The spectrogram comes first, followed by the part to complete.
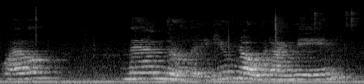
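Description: An amateur actress in a staged radio drama reading, playing a shy young woman who speaks hesitantly and softly, full of self-doubt. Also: on the high side, slow pace, a little hiss or hum. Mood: flustered. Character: shy, timid young female paid companion. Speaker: amateur readers theater actress. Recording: echoey hall, far from mic.

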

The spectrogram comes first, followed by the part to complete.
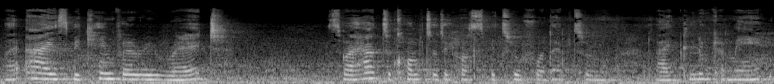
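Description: Hoarse woman vlogging in an echoey hospital. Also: a little high, fairly even intonation, a little slow, background noise. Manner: chatty, explains step by step. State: hoarse with sore throat. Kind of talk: casual vlog to camera. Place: hospital waiting area, indoors. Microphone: phone at arm's length. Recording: echoey room, loud background ambience.

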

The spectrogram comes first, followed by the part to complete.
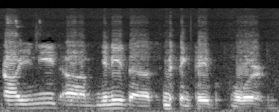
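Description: A man's voice: mid-range voice, normal speed, recorded from a distance, dull audio. A young man in a casual gaming chat, hesitant and filling gaps with ums. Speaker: gamer.

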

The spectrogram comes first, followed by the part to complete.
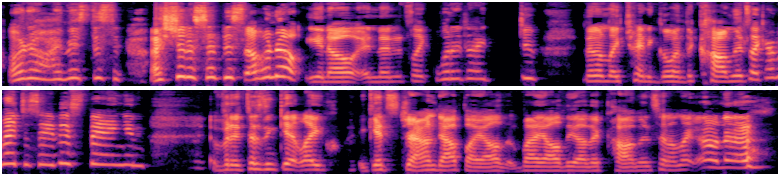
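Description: A man hosting an interview over a video call, chatting casually and acting out his own reactions. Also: fast. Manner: lively, acts out his own reactions in a high voice. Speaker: interviewer host. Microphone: video call webcam.

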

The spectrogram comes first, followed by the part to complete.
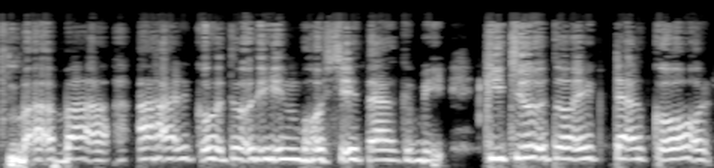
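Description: A woman's voice: a little high, flat delivery, slow pace, darkish tone, no echo. A woman voicing a weary village mother who scolds reproachfully in a storybook tale. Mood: weary nagging.

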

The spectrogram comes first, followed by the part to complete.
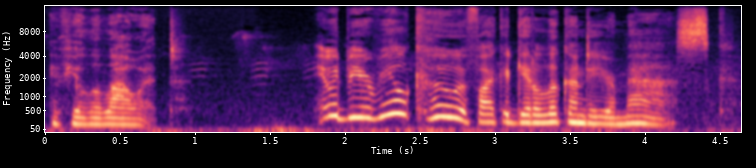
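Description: A woman's voice: medium pitch, sing-song, a little fast, natural voice. A woman voicing an inquisitive adult journalist in a comic-book drama. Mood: courteous.

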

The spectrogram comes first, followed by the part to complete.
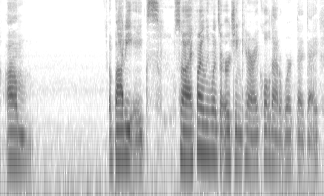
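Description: A sick, congested woman chatting casually to her phone camera at home, rambling with many ums and small laughs. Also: deep voice. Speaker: craft vlogger.

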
